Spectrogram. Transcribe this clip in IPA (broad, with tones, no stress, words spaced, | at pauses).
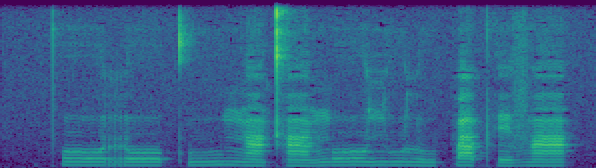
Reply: pʰoː˨roː˨kʼuː˨˦ ŋã˨ kʰã˨ŋoː˦ɲuː˦ luː˨k͡pa˦pʰe˨ vã˦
